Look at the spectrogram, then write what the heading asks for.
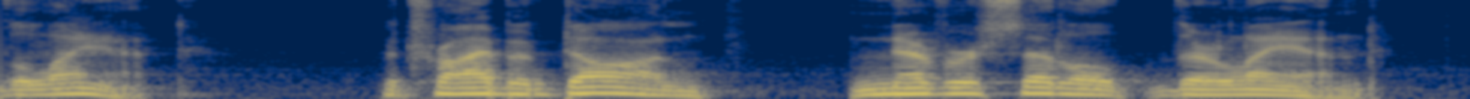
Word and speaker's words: Dan: the area of dawn I'm told that's pronounced Dawn we always say Dan because Dan's a word that we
